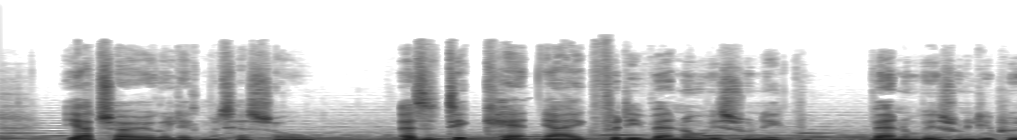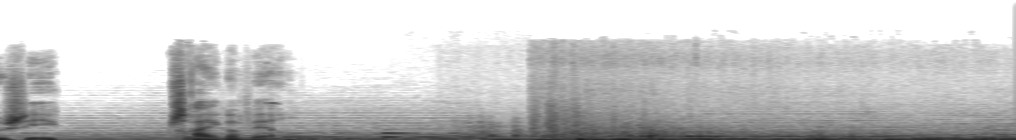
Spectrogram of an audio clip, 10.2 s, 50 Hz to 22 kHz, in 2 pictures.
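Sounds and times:
speech: 0.4s - 6.8s
steady rain pattering: 7.2s - 10.1s
deep rolling thunder: 7.3s - 10.1s.

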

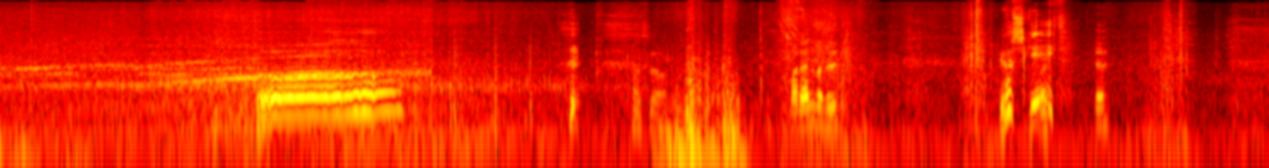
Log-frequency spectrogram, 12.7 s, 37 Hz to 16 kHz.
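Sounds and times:
motorized shopping cart electric motor whining: 0.0s - 5.5s
speech: 2.6s - 3.0s, 6.5s - 7.0s, 7.9s - 8.6s, 10.0s - 11.2s.

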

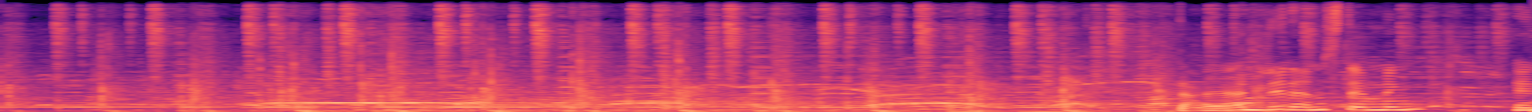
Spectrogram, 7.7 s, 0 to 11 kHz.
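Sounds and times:
large fashion show audience clapping: 0.0s - 7.6s
whoops and excited shouts from fashion show audience: 1.2s - 6.9s
speech: 5.9s - 7.6s.

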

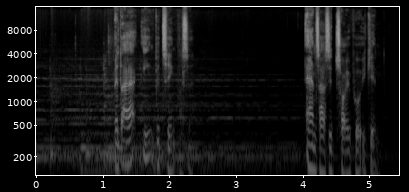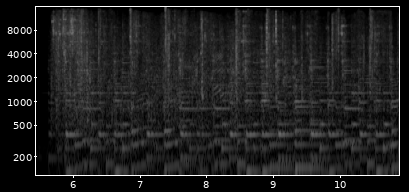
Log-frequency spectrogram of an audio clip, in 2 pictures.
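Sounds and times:
musical backdrop: 0.0s - 10.8s
speech: 0.7s - 2.4s, 4.0s - 5.9s
horses galloping in a race: 5.7s - 10.8s.

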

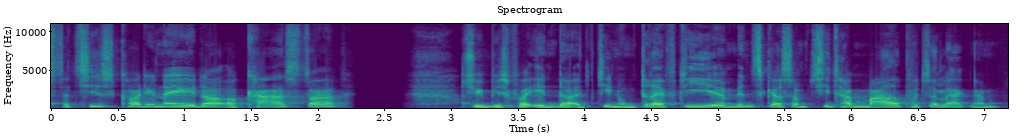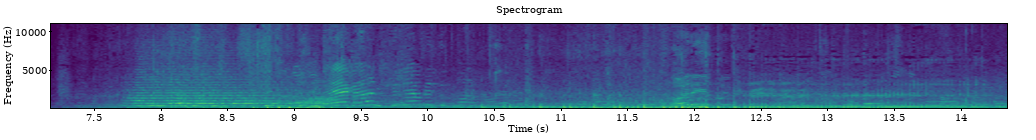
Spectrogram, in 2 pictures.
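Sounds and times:
speech: 0.1s - 7.4s
moving train rumbling and clattering: 7.5s - 14.3s
train horn blast: 7.6s - 11.2s
indistinct voices: 7.6s - 14.3s.

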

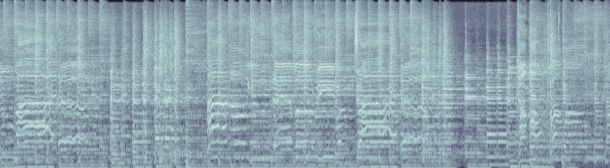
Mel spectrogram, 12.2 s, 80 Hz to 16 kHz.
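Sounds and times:
sung vocal melodies: 0.0s - 2.4s, 4.0s - 9.3s, 10.0s - 12.1s
driving bass line: 0.0s - 12.1s
early-1960s pop-rock song with full band: 0.0s - 12.1s
strummed guitars: 0.0s - 12.1s.

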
